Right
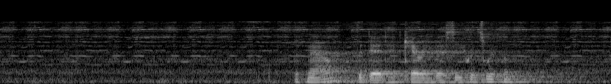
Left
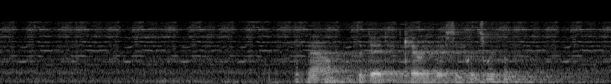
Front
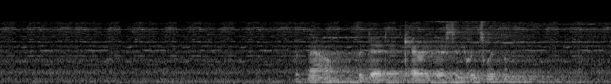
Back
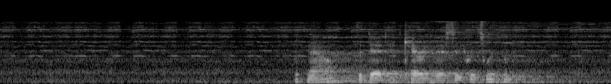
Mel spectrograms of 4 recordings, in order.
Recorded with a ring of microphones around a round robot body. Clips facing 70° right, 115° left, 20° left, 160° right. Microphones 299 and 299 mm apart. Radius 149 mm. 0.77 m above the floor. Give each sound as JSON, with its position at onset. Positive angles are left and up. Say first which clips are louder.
{"t": 2.9, "sound": "a man speaking", "louder": "right 2 dB, back 2 dB", "azimuth_deg": -120, "distance_m": 0.6}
